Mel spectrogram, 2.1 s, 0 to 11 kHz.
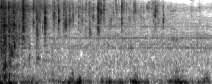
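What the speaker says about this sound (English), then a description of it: "Now it's leaking because I got water." Coolant water drips and trickles from a leaking radiator thermostat housing on a 2018 vehicle, a close, steady wet patter with small irregular splashes and no voices.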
